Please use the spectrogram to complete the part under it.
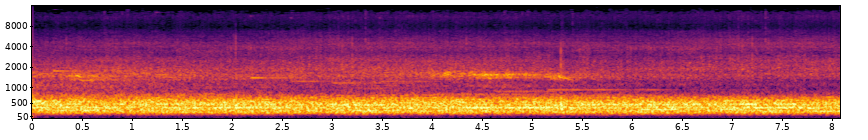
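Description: Flames hiss and crackle steadily.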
